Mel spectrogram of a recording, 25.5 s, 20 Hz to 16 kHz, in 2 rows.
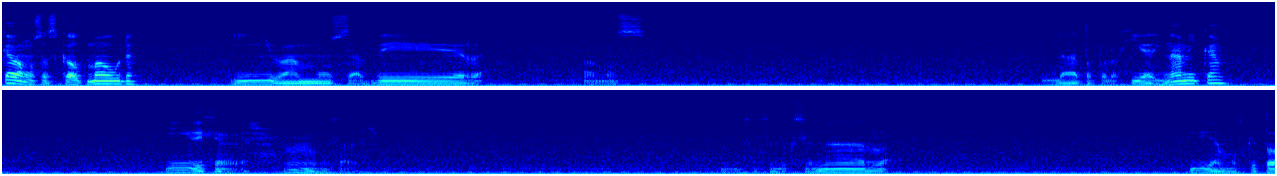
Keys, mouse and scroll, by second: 0.6 click, 2.6-3.1 scroll down 1, 4.5 click, 5.7-8.7 drag, 9.6 click, 19.1-20.4 drag, 22.4 click, 23.4-24.6 drag, 25.0 click.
